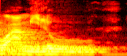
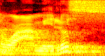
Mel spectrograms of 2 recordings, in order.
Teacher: Jadi kalau kita wakof menjadi panjang wa amilu. Kalau digabungkan wa amilus menjadi pendek. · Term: pengurangan panjang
